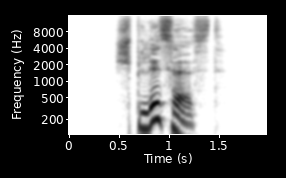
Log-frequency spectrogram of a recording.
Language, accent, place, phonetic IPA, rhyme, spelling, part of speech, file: German, Germany, Berlin, [ˈʃplɪsəst], -ɪsəst, splissest, verb, De-splissest.ogg
- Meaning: second-person singular subjunctive II of spleißen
